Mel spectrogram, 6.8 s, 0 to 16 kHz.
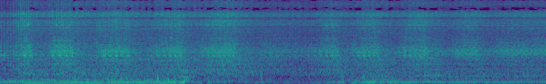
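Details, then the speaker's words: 2007 Isuzu Panther Grand Touring diesel, engine dry with no oil seepage, revved in a few blips: picks up cleanly, falls back smoothly, steady clatter with no knocks or rattles; engine sounds healthy. "Mesinnya aman, Bro."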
